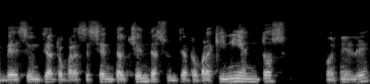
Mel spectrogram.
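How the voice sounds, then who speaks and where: A man speaks at a medium pitch with a Rioplatense accent. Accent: Argentine Rioplatense Spanish. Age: 60s. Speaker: actor. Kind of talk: interview conversation.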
